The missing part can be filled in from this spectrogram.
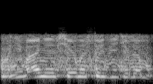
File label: dialogs russian; War Thunder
